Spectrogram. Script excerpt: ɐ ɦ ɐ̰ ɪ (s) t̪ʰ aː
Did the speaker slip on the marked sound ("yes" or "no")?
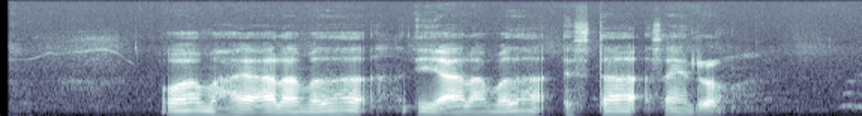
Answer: no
